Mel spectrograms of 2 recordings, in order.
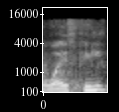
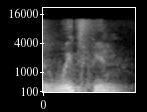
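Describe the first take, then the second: First: The first syllable has a long 'white' vowel. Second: The first syllable has a short 'whit' vowel. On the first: The speaker calls it wrong. "no se pronuncia Whitefield como yo pensaba al principio" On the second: The speaker calls it right. "el nombre es Whitfield"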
